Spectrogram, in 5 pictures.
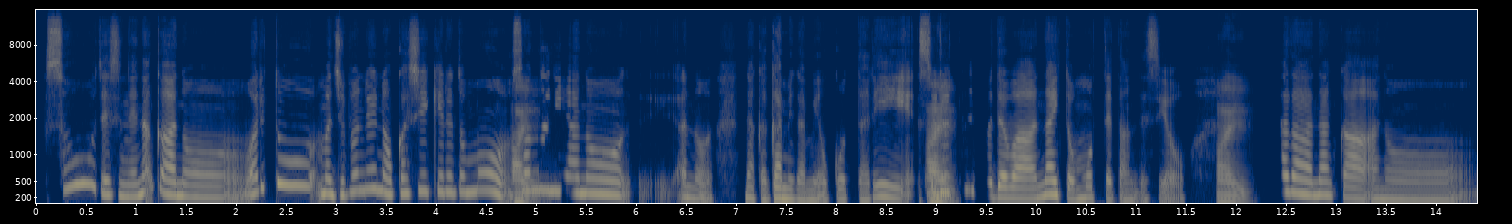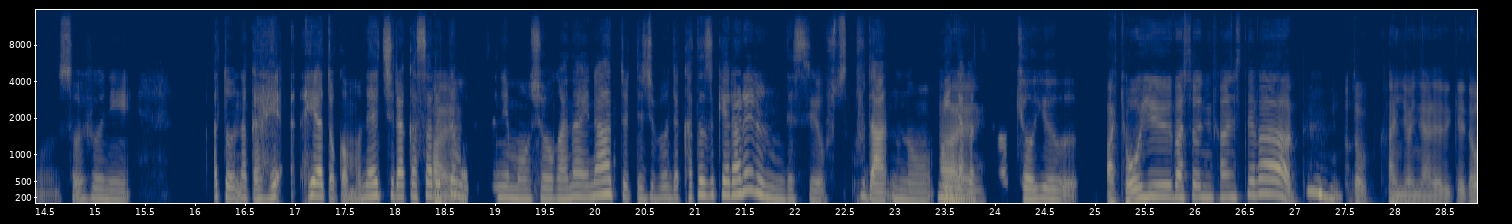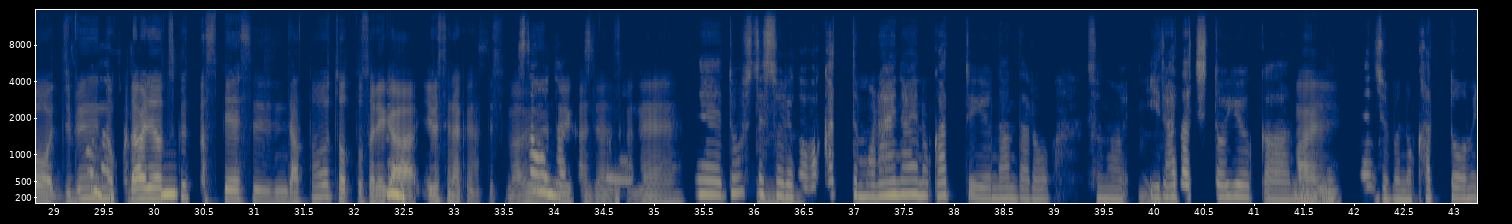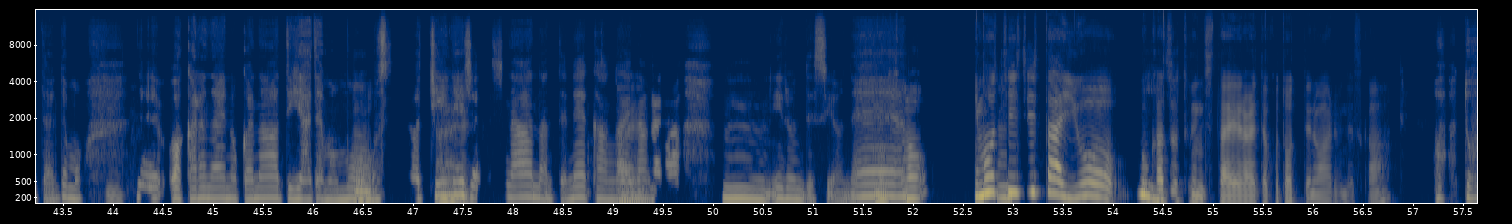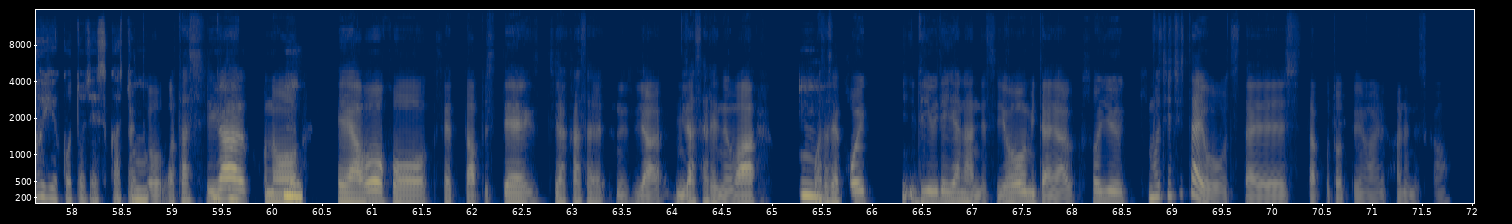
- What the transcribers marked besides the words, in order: unintelligible speech; in English: "teenager"; other noise
- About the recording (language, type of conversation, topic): Japanese, advice, 家族に自分の希望や限界を無理なく伝え、理解してもらうにはどうすればいいですか？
